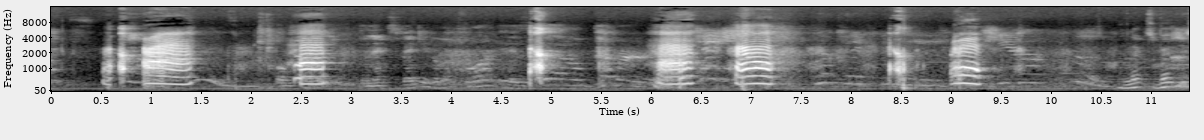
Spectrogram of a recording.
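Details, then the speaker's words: 5-month-old baby babbling and cooing, broken by sharp, abrupt hiccup catches every couple of seconds; ordinary infant hiccups. "What in the world kind of hiccup is that? Hi. Aw. Poor sweetie."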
